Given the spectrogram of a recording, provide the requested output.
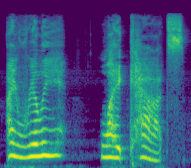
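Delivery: high, halting anime delivery with long pauses; stilted anime line. Shown as a demonstration. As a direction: break the line with awkward pauses, like an anime dub. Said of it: "it's very hard to sell that delivery".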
